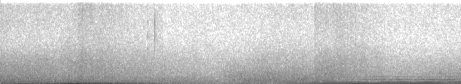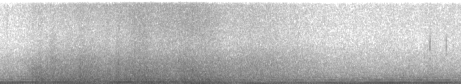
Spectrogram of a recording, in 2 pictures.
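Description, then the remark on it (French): Ocean waves roll in and recede in a slow, continuous wash of surf, with a low steady hum running underneath and no voices. “Les vagues s'avancent vers vous et se retirent lentement.”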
